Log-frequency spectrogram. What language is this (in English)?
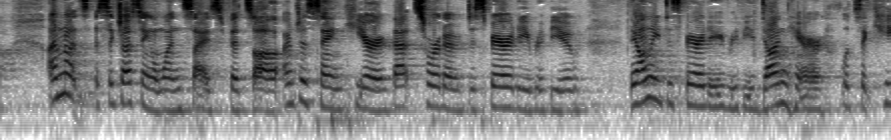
English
